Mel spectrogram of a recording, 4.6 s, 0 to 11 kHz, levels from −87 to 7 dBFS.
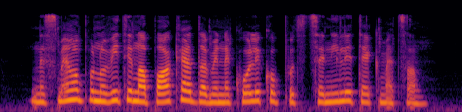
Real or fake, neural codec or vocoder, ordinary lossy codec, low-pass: real; none; none; 7.2 kHz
